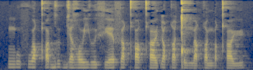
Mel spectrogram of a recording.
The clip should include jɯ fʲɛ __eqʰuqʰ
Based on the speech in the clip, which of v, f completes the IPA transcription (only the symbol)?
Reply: f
